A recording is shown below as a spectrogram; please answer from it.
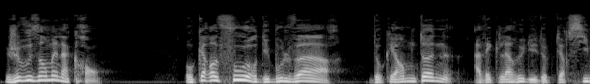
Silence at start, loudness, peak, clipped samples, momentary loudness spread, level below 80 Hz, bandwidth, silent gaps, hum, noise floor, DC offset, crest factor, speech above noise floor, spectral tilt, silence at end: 0.05 s; -17 LUFS; -4 dBFS; under 0.1%; 10 LU; -50 dBFS; 11 kHz; none; none; -54 dBFS; under 0.1%; 12 dB; 39 dB; -7.5 dB/octave; 0 s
